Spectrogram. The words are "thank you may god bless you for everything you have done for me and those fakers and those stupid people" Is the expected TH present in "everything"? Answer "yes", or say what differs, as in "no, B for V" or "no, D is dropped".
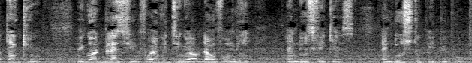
no, T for TH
